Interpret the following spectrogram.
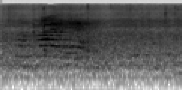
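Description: A child's high voice, brief, about half a second in, over faint background murmur of the congregation.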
